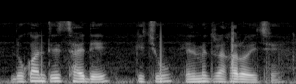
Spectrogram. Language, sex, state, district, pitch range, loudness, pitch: Bengali, male, West Bengal, Cooch Behar, 120-135 Hz, -19 LUFS, 130 Hz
